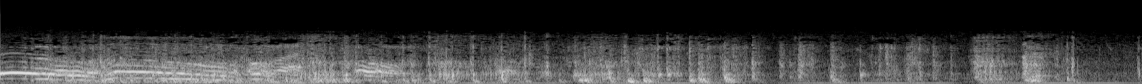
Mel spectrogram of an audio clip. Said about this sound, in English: There's a wagon pulling into the yard. Why, that's the same... Same what? He's a peddler. Tinware and stuff.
